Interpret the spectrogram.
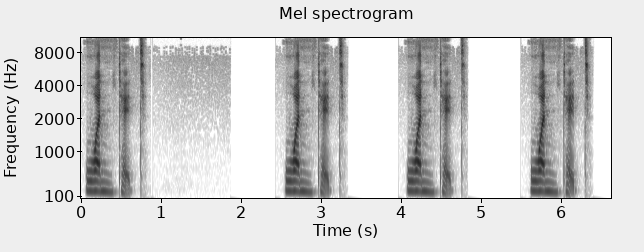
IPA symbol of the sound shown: ɪd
